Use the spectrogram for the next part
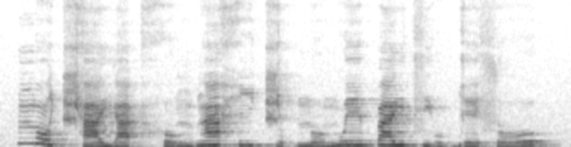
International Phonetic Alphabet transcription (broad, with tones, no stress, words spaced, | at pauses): ŋɔ˥˧t͡ɕʰa˨˩ja˨ʔ ho˨˩ŋ ɡã˦hi˧t͡ɕə˨p̚ n̪o˨˩n̪we˧pa˧jt͡sju˨˩ ɡe˨˩so˨˦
